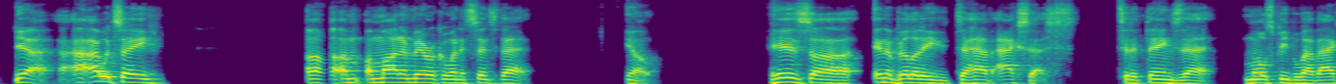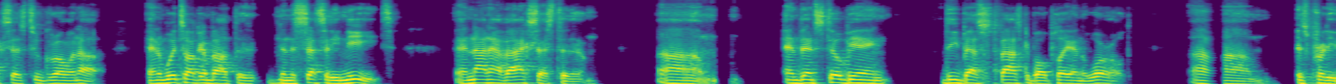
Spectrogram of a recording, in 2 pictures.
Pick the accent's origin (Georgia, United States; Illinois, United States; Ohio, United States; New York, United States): New York, United States; New York City; Growing up in New York City, you're, you're, you're a melting pot of people, cultures, and, and, and religions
